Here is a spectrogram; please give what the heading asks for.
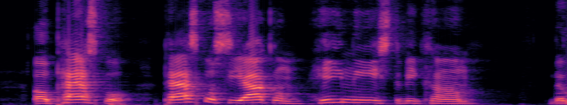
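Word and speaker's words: Pascal Siakam: Pascal Siakum.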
